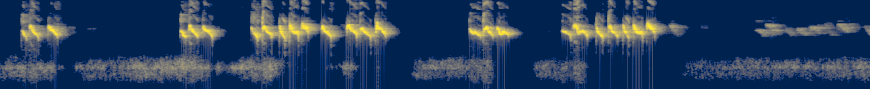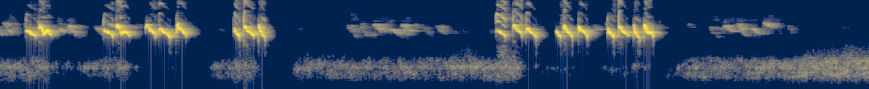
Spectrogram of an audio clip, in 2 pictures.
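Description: A caged white-eye chirping and singing in short bursts of rapid, high notes: about a dozen quick phrases with brief gaps, and a pause of about a second just before the middle.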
